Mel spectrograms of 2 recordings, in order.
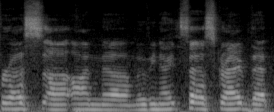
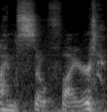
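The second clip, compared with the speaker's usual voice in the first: muttering quietly under the breath. Retelling what an actor said after flubbing a line: imitating muttering under breath. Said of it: "you could just hear under his breath".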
